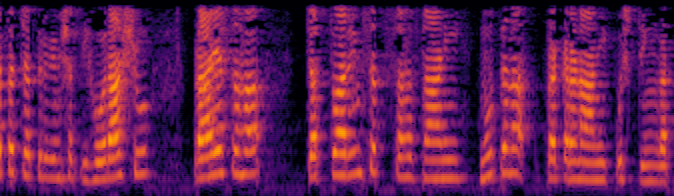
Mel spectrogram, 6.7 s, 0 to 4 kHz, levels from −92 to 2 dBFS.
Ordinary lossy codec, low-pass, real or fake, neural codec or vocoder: none; 3.6 kHz; real; none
